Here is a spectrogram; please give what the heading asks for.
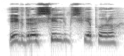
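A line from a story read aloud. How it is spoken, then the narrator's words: Laughing. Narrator (Russian): она засмеялась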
